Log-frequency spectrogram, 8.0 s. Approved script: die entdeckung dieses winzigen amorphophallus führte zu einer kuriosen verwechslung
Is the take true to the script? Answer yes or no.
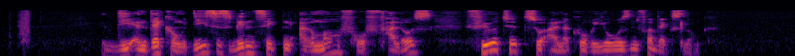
yes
